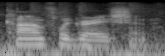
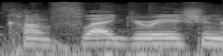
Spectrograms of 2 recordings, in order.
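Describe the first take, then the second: First: No extra sound follows 'flag'. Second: An extra 'you' sound follows 'flag'. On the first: The speaker calls it right. "It's just conflagration" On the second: The speaker calls it wrong. "There's no conflagration"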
